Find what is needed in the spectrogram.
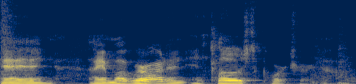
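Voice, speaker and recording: Medium pitch in a male voice. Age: 60s. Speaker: retired real estate investor and vlogger. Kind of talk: walkthrough tour of a house. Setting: inside a house being renovated. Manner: loud; casual.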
